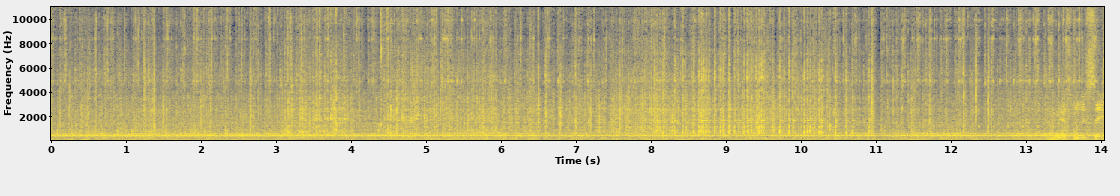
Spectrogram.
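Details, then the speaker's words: Drain machine cable in a house sewer line: steady motor hum with a constant mid tone and gritty chattering as the cutter digs through roots; the cable goes from loose and floppy to tight while cutting. "it's going it's digging through it thank you yeah it's digging through it Mike you see how the cable goes from loose and floppy"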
